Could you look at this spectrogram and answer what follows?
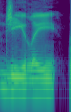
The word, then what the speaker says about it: Gigli: It is pronounced Gigli, rhyming with really.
